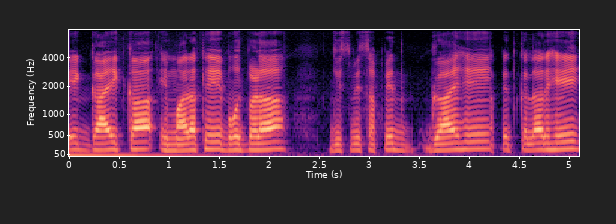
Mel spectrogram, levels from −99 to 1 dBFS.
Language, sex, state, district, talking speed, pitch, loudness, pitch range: Hindi, male, Andhra Pradesh, Chittoor, 150 wpm, 155 Hz, -14 LUFS, 150-170 Hz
